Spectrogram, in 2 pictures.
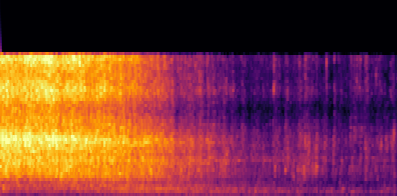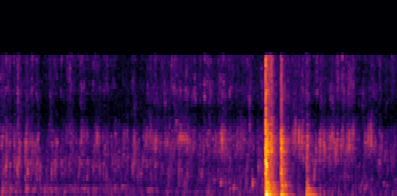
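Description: Mutton and its cooking liquid poured from an aluminium pressure cooker into a hot wok: a loud gushing hiss of liquid hitting the hot metal that fades over about three seconds to a quiet simmer. Near the end there are two short knocks.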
